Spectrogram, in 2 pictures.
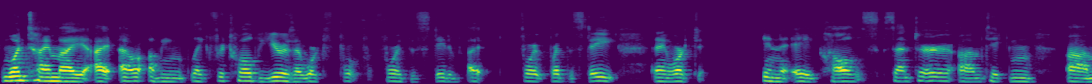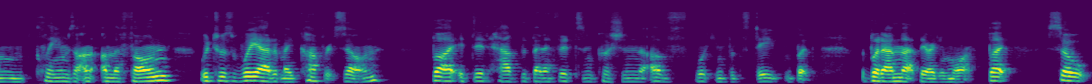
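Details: Adult who stutters, taking part in a stuttering support meeting, with repetitions and filled pauses; stuttering.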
